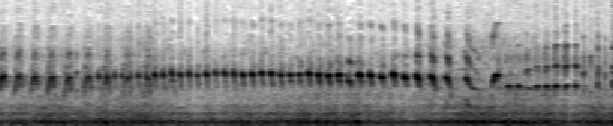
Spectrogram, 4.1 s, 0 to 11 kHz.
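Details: Trilling of Alpine swifts in Hérault, France, July 2022: a sustained high chatter of fast, evenly spaced notes that swells midway, ending with a few drawn-out descending notes over constant background hiss.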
